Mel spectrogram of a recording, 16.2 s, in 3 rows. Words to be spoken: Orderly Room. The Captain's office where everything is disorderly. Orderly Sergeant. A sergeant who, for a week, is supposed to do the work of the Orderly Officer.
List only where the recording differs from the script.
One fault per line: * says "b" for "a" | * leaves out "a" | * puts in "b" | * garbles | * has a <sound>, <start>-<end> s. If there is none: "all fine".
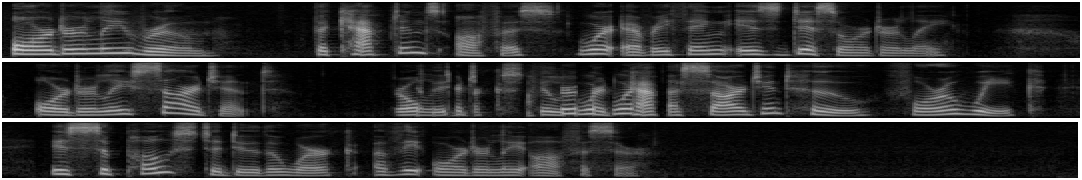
* garbles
